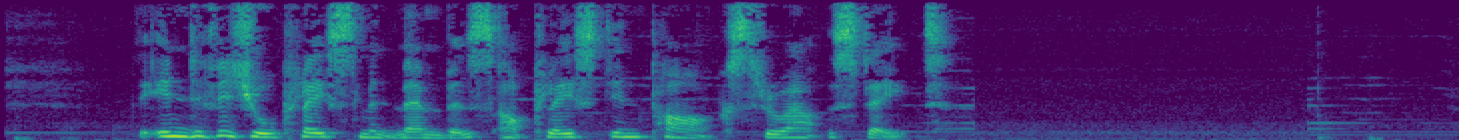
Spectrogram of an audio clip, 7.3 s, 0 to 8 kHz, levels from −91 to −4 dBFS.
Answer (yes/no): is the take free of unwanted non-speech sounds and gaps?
yes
